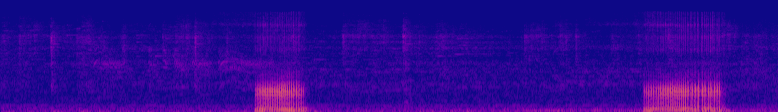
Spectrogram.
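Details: Female Shih Tzu dog, Ginger, asleep: two loud, rough snoring breaths about four seconds apart over steady background noise.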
